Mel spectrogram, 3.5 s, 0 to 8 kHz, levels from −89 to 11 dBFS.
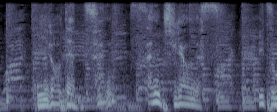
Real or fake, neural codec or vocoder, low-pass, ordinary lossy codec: real; none; 7.2 kHz; none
